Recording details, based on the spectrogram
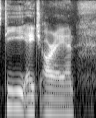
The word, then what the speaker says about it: Tehran: Tehran. Or I think I'm probably butchering that pronunciation. It's Tehran.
